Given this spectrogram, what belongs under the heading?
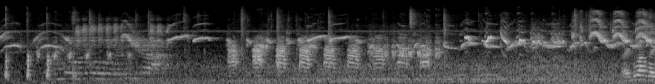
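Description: A tame songbird kept in a cage sings nearby in quick chirping bursts and rapid trilled phrases, loud and continuous over a soft background hiss.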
